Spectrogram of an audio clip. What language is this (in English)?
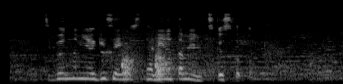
Japanese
